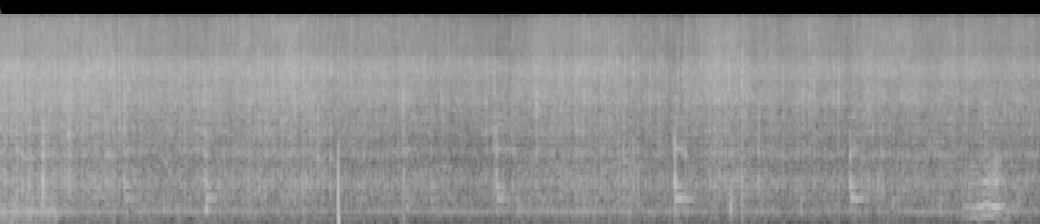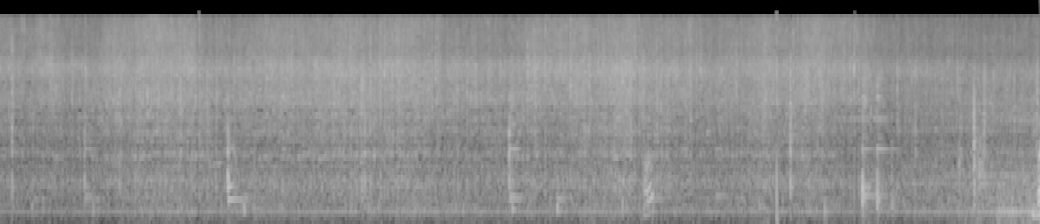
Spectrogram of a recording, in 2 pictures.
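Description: Food sizzles and fries steadily in a pan while a utensil stirs it, with occasional scrapes and clinks over a constant close hiss.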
